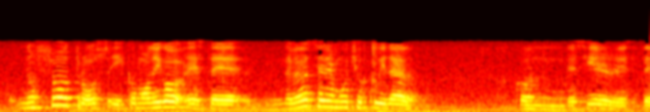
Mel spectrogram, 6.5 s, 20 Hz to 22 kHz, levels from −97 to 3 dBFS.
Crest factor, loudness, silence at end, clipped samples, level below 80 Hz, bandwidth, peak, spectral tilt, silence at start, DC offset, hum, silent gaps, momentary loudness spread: 14 dB; -17 LUFS; 0 s; under 0.1%; -36 dBFS; 5.2 kHz; -2 dBFS; -10.5 dB/octave; 0 s; under 0.1%; none; none; 20 LU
